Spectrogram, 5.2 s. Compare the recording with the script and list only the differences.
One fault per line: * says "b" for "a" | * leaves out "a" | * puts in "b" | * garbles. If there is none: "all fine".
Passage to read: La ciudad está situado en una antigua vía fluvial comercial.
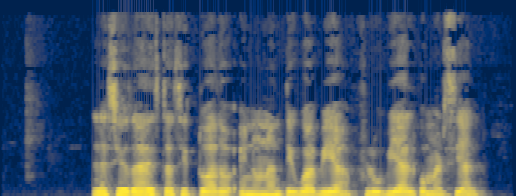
all fine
